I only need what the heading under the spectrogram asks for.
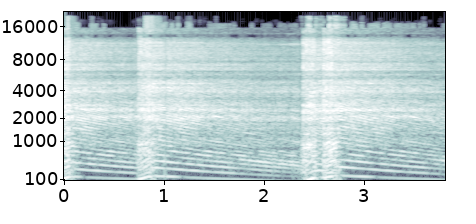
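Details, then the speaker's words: Vintage Stihl 038 Magnum chainsaw (72 cc, 4.8 hp), run after a carburetor clean and carb tweak with no bar fitted yet. It idles, then is blipped twice, sounding blubbery and slow to clean up on the rev. It is still slightly rich, with the final tune still pending. "see how it runs now guys it's still a little Rich still got to get a bar on it before you do the final tune for sure guys"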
